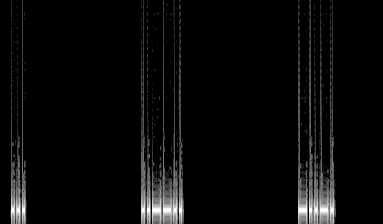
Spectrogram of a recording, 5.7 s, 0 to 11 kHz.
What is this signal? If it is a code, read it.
Morse code, heard as a keyed tone, about 30 wpm, spaced as for 5 wpm, 700 Hz. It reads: S?/
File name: Lesson 36e - BT - Three Characters 30wpm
